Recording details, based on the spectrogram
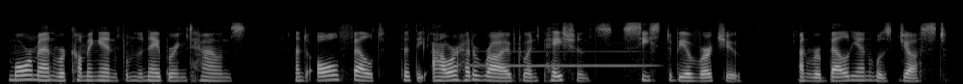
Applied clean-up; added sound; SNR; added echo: none; Wind instrument, woodwind instrument; 17 dB; none.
